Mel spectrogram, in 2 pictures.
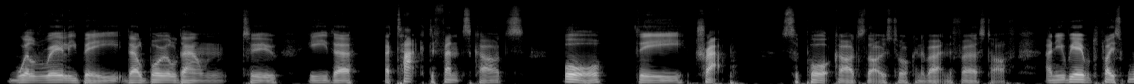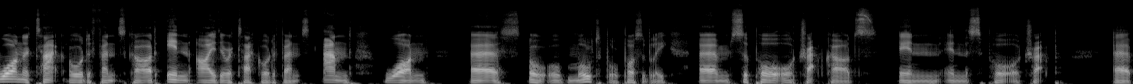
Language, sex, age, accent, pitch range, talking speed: English, male, 30-49, British, 80-95 Hz, 160 wpm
